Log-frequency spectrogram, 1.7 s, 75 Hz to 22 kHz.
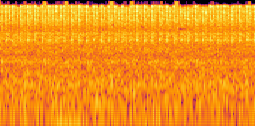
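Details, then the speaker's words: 2020 Infiniti QX60 at 95,882 miles with misfire codes P0300/P0304 and an oil consumption problem. During a scan-tool power balance test deactivating cylinders (suspected cylinder 4, then 2), the idle has an irregular stumble and the RPM drops. "So you can hear that misfire. We can see how it's dropping the RPM."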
